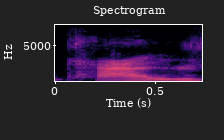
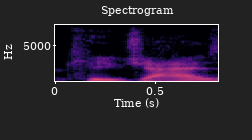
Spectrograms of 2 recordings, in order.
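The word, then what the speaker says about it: Kcaj: oppo rancisis and coleman cash or k-jazz it's spelled like jack but backwards k-c-a-j and as we know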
